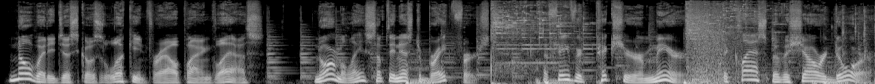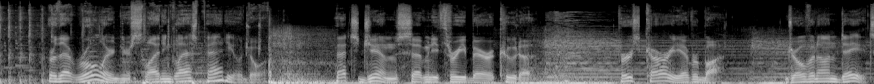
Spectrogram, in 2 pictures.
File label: Commercial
